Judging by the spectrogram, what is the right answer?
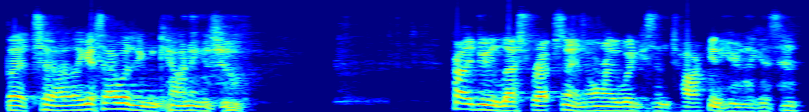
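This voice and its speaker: A man's voice: mid-range voice, quick pace, muffled recording, a little hiss or hum. A man casually talking through his gym workout between sets, winded from exercising. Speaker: physiotherapy clinic presenter demonstrating a workout. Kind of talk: casual workout demonstration vlog.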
